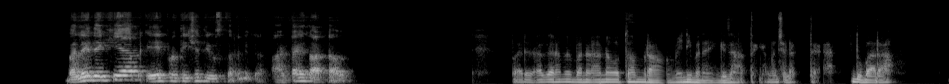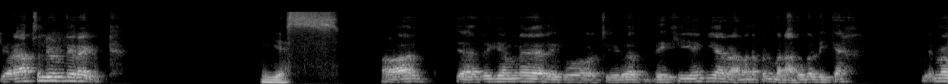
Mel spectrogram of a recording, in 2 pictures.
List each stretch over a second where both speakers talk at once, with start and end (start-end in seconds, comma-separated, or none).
none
